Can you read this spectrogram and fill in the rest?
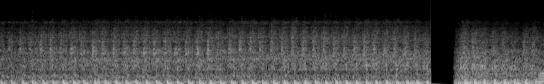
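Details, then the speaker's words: Honda Supremo five-speed, which starts in two kicks after an adjuster fix for hard starting: a steady, even idle thump about three times a second with a brief dropout, no knocks or misses; healthy. "so Wala akong masabi dito sa alaga kong si ror lahat ng fan kento ako sa takbo niya sa lakas niya sa kondisyon ng makina niya nakita niyo naman dalawang tick lang mandar"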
